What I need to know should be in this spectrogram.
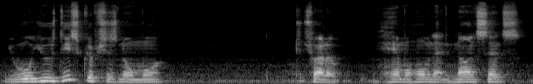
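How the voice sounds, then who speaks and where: Brief: male Bible teacher, slow and deliberate, combative and scolding, mid pitch, faint room noise. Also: a little mellow. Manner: combative, scolds listeners, keeps asking "okay?"; slow and deliberate, some coarse language. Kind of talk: home Bible study lecture.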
